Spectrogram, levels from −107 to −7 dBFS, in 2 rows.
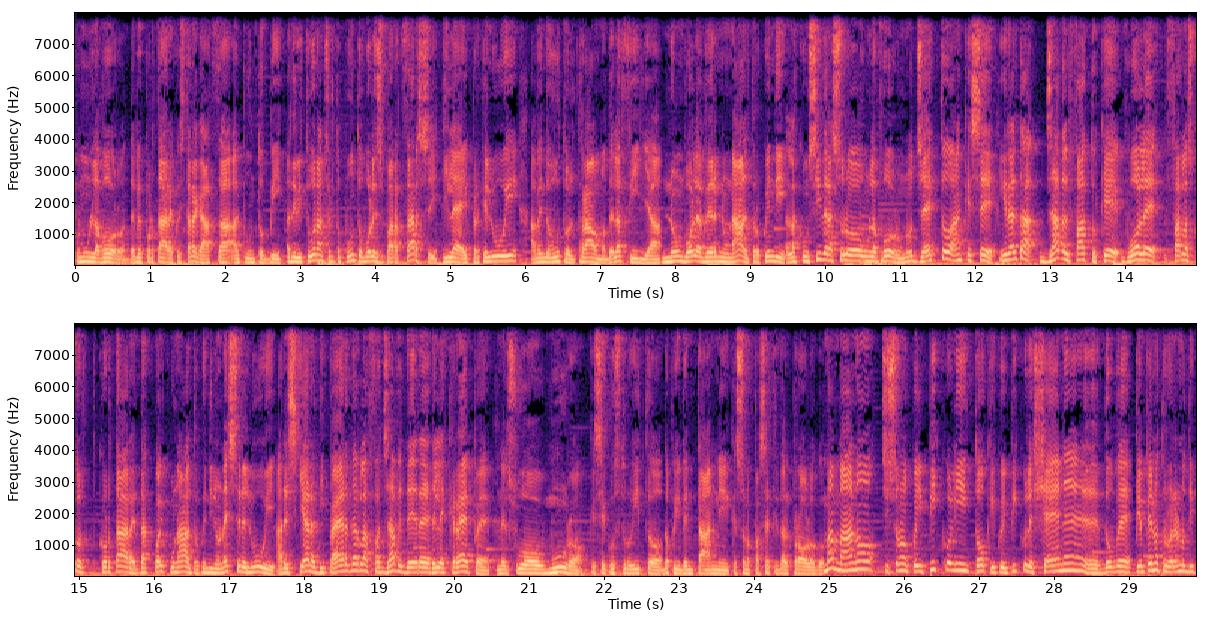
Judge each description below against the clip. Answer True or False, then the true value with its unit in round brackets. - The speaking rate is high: True (195 wpm)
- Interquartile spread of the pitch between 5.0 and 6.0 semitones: True (5.4 semitones)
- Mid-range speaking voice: True (150 Hz)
